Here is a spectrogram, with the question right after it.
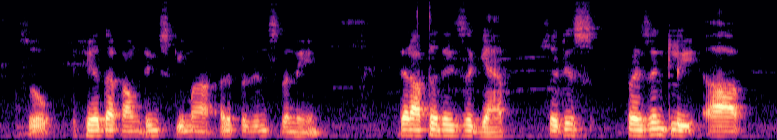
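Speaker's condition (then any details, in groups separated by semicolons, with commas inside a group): No condition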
